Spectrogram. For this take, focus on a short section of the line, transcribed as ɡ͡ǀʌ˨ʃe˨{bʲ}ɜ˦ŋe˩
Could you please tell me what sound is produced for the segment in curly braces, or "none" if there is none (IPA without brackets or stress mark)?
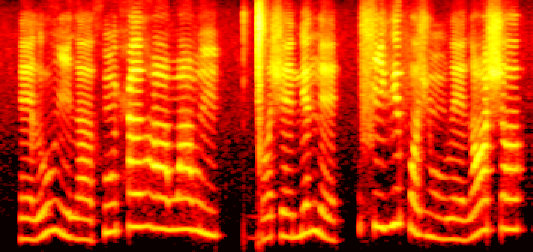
mʲ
